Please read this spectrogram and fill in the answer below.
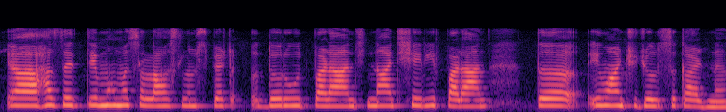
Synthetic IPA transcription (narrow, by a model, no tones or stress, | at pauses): ɦɐzɾɐt̪imʊɦɐmɐd̪sɐlaːɦsɐlɐmspʲeʈʰd̪oɾuːd̪̚pɐɽaːnnaːt̪ʲʃɐɾiːfpɐɽaːn | t̪ɨiʋaːnt͡ʃʰud͡ʒolsɨkaɖnɨ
